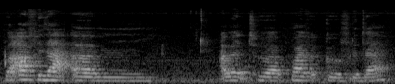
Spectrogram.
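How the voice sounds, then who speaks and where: With a lowish voice and fairly even intonation at a normal speed, a nineteen-year-old British woman answers interview questions as a student intern. Her first language is British Sign Language, and her answers are informal, hesitant, and rambling, with many ums and likes. The recording has a distant mic, echoey room, and background noise.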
